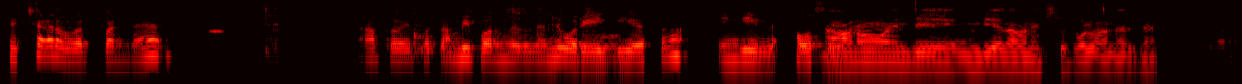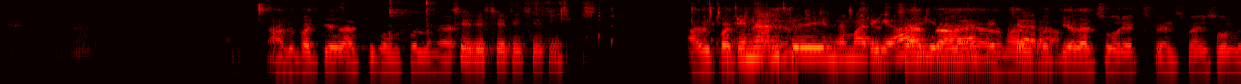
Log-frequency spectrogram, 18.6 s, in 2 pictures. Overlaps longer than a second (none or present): present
